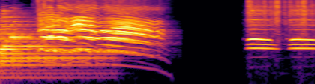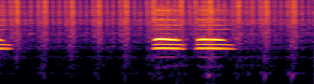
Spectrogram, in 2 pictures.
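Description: The end of a bright intro jingle, sliding down in pitch, then a moment of silence. A cartoon steam-train sound effect follows: steady chugging with a whistle sounding two short toots, twice.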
